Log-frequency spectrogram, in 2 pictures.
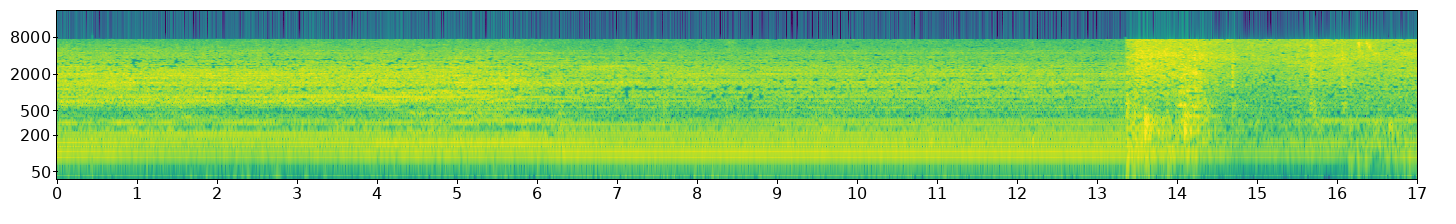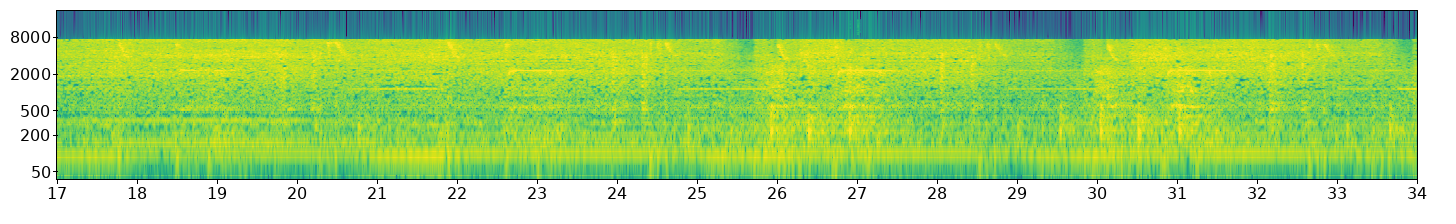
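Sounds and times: vibratory feeder humming: 0.0 - 34.0
compressed air hiss: 13.4 - 34.0.

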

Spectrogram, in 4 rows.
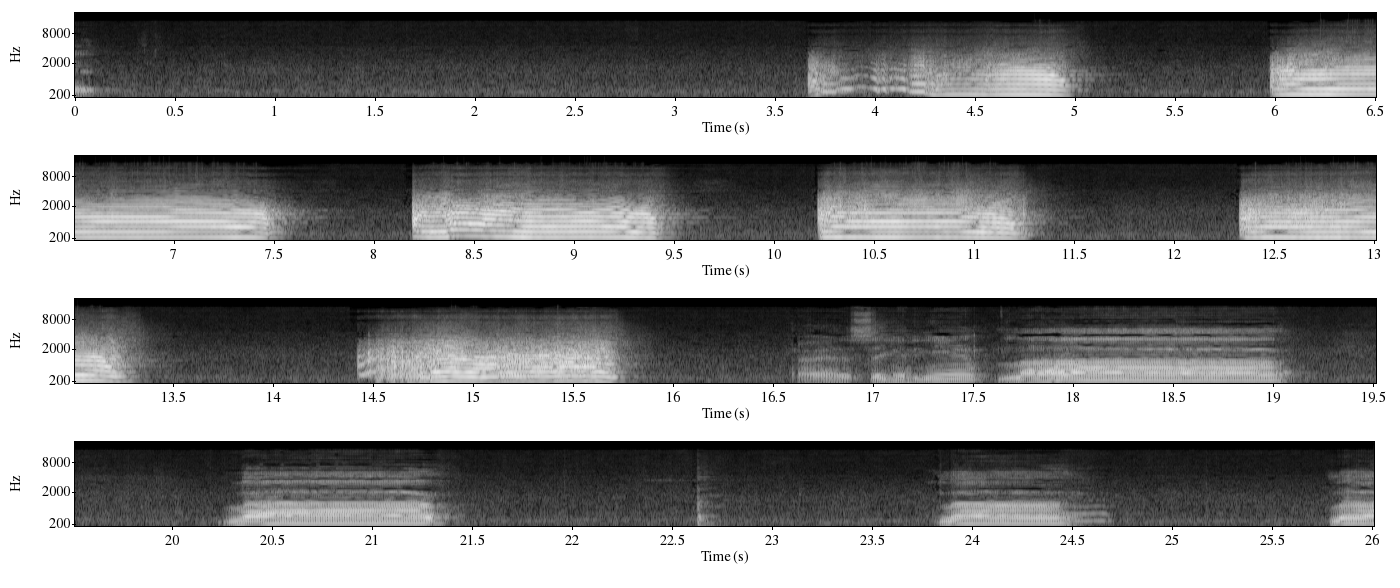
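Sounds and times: child blowing trumpet notes: 3.6 - 5.2, 6.0 - 11.4, 12.3 - 13.5, 14.4 - 15.9.

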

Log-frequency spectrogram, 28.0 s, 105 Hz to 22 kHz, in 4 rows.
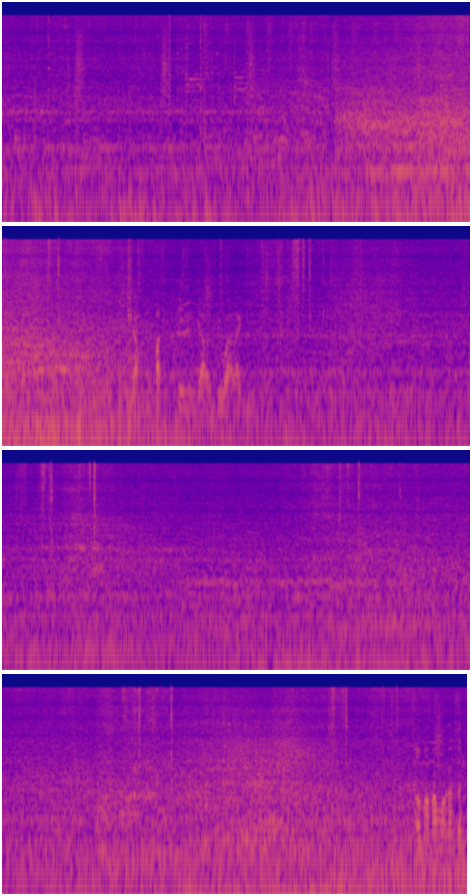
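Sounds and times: traffic rumble: 0.0 - 28.0
vehicle rumble: 0.0 - 28.0
scissors snipping: 6.7 - 9.2, 14.2 - 15.7, 22.7 - 24.0, 25.7 - 27.2.

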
